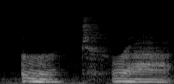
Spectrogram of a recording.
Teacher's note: We make the sound with a really open mouth. Our jaw is very low, and our tongue is more forward in our mouth. It's almost filling up our lower dental arch. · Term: trap vowel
